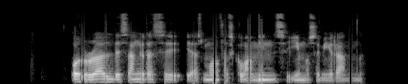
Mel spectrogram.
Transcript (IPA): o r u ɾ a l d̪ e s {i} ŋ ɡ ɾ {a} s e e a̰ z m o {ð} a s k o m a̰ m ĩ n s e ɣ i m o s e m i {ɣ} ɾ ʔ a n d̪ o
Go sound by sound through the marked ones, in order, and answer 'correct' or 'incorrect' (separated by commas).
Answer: incorrect, correct, incorrect, correct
